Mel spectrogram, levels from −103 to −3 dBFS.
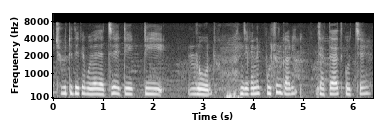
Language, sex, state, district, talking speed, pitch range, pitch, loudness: Bengali, female, West Bengal, Jhargram, 110 wpm, 210-240 Hz, 225 Hz, -15 LUFS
